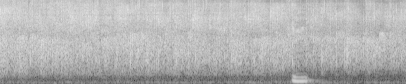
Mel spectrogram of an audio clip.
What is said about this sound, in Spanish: Le damos un aplauso con todo cariño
